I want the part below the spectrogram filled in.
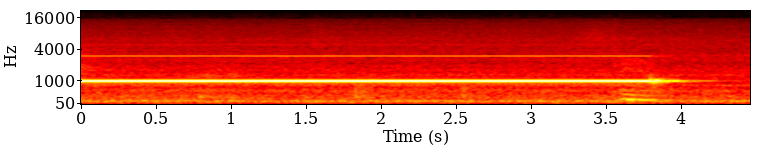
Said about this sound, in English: How am I supposed to get anything if all I hear are beeps?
